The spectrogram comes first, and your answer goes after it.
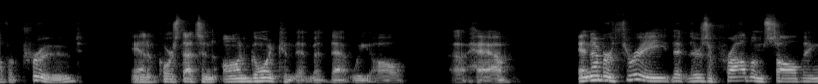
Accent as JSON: {"language": "English", "town": "Austin", "region": "Texas", "country": "United States", "tie": "born or raised there", "also_born_or_lived": "Southern California"}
